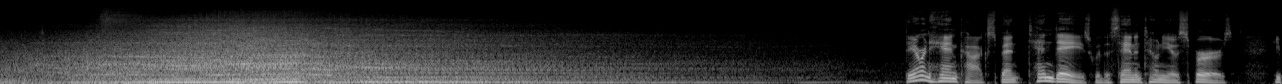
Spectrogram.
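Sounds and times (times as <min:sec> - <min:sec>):
bus driving on Interstate 90: 0:00.0 - 0:09.0
speech: 0:09.0 - 0:12.8.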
